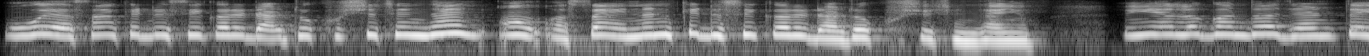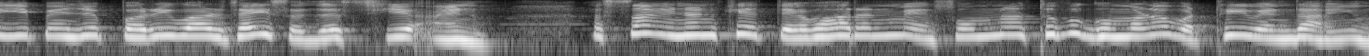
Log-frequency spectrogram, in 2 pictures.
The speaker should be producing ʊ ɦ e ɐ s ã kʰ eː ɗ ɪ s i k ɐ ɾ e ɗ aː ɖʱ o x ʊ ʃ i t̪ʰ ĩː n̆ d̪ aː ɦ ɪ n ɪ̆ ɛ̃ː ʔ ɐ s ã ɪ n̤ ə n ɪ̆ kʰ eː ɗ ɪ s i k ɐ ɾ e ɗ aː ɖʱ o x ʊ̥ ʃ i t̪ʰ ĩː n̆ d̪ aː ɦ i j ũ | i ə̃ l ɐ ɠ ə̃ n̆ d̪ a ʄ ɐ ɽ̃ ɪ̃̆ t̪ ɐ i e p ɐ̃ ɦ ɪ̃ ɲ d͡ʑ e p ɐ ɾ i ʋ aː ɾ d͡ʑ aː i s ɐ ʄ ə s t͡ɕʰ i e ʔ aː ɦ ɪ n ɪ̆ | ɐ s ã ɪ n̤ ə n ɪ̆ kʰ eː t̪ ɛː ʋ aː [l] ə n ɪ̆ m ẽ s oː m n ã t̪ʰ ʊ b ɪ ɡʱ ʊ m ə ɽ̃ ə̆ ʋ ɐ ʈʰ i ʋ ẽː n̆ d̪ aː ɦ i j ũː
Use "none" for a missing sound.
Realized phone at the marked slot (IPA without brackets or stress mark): ɾ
